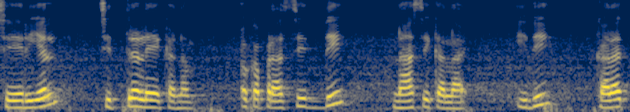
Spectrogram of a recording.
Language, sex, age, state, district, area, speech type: Telugu, male, 18-30, Telangana, Adilabad, urban, spontaneous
